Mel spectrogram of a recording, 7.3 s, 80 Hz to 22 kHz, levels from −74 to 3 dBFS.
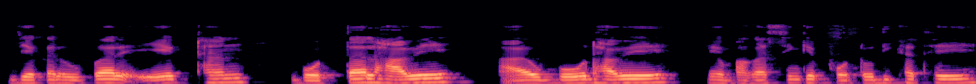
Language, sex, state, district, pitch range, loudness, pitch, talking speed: Chhattisgarhi, male, Chhattisgarh, Sarguja, 115-140 Hz, -17 LUFS, 130 Hz, 140 wpm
